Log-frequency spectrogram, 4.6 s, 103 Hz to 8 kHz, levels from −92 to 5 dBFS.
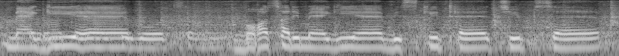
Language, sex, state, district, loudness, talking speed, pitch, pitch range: Hindi, female, Maharashtra, Mumbai Suburban, -15 LUFS, 130 wpm, 205 Hz, 200-210 Hz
